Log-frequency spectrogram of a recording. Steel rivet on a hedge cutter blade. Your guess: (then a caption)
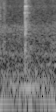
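Tight. A hammer strikes the corner of a steel rivet on a hedge cutter blade to tighten it during sharpening. A single short, bright metallic tap rises briefly over a steady low hum and fades within about a third of a second. The rivet is now fully tight, and the sound shows it.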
